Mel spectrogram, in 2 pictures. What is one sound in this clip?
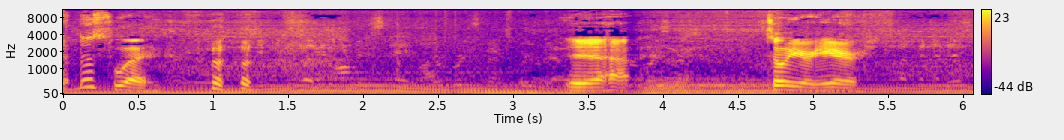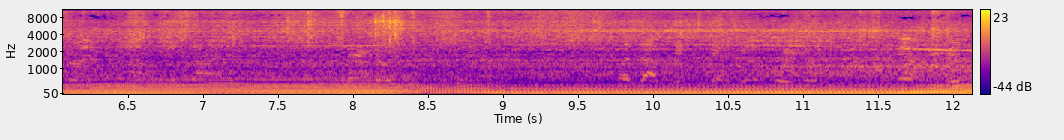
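An off-road vehicle's engine idles and revs up and down.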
